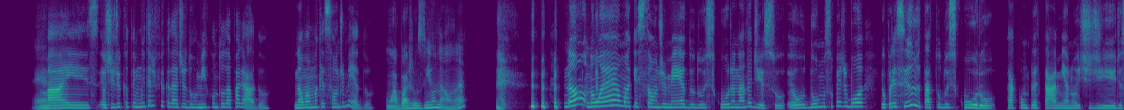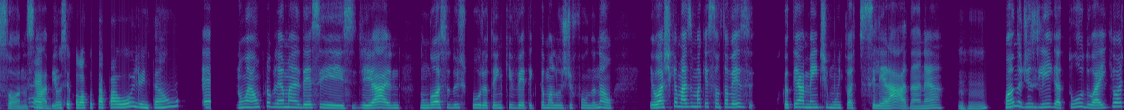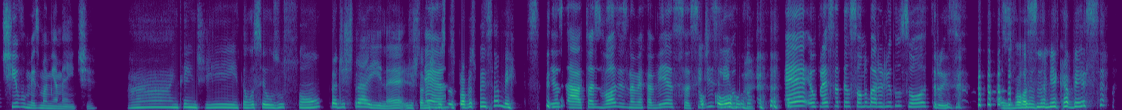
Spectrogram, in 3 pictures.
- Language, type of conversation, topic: Portuguese, advice, Como posso lidar com a dificuldade de desligar as telas antes de dormir?
- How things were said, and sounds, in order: other background noise; laugh; laughing while speaking: "pensamentos"; laugh; laughing while speaking: "As vozes na minha cabeça"; laugh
